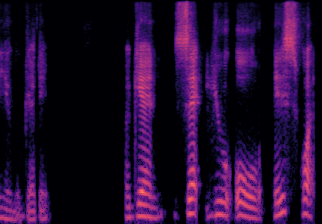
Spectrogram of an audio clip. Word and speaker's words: zuo: Again, ZUO is what?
